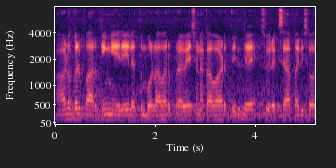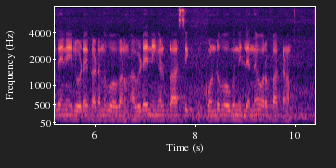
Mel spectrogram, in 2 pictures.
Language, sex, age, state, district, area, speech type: Malayalam, male, 18-30, Kerala, Kozhikode, urban, read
